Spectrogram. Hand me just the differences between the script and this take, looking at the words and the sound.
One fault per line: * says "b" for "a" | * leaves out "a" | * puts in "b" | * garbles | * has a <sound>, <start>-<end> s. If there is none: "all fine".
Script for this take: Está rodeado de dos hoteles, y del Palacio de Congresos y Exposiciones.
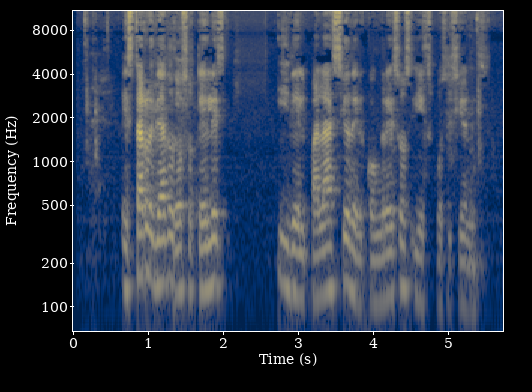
* leaves out "de"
